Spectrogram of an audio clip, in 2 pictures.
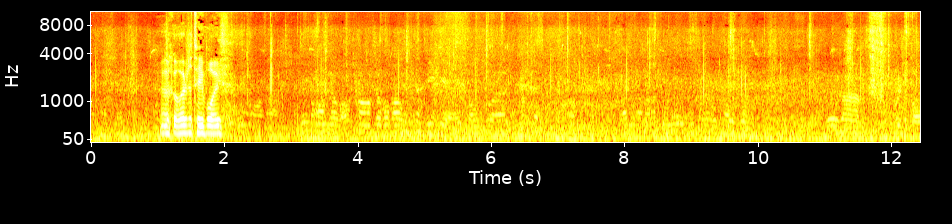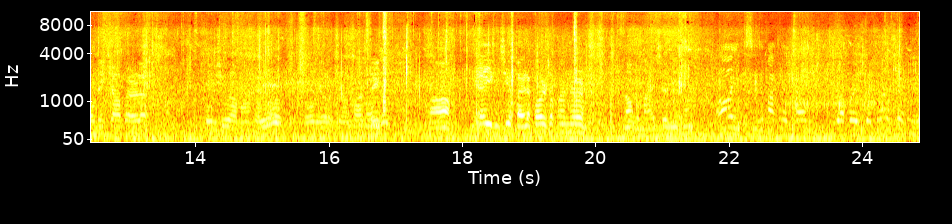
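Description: A young man talks casually nearby outdoors.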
